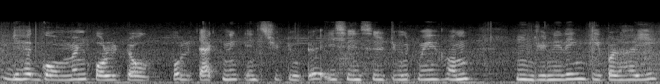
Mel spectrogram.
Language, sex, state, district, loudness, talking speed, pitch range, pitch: Hindi, female, Haryana, Jhajjar, -17 LUFS, 120 wpm, 215-235 Hz, 225 Hz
